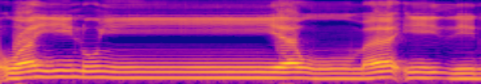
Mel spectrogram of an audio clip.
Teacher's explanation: kita memasukkan apa yang kita masukkan adalah suara tanwinnya atau suara nunnya ke huruf ya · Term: Idgham bunah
